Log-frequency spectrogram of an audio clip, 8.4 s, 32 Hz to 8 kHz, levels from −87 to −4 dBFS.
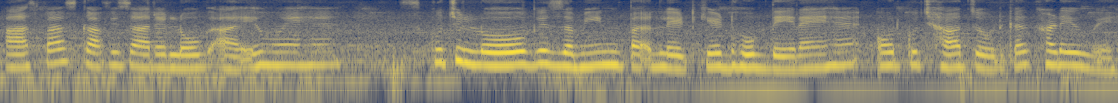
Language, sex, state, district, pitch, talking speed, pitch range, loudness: Hindi, female, Rajasthan, Jaipur, 235 Hz, 170 wpm, 215-250 Hz, -16 LUFS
